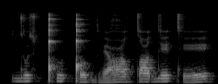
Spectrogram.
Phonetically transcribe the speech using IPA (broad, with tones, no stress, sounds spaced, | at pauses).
d u˦ s ǃʰ u˦˨ ǃ o˨ ɡʱ ɛ˨ ʕ ɪ˧ d tˤ ɛ˦ d e˦ tʰ e˨˦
